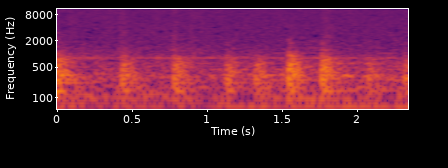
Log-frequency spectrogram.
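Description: Marker pen writing on a whiteboard: a quick string of short taps and strokes, about five in two seconds.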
